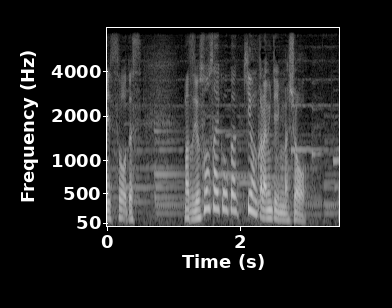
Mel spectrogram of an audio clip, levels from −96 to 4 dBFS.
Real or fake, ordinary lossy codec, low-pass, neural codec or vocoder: fake; none; 7.2 kHz; vocoder, 44.1 kHz, 128 mel bands every 256 samples, BigVGAN v2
